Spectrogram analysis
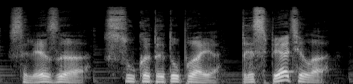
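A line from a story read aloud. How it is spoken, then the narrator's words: Howled like wounded boar. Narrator (Russian): Раненым вепрем взвыл гвоздь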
